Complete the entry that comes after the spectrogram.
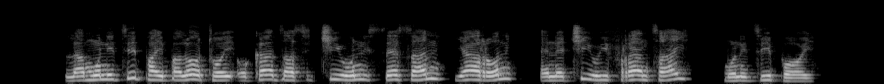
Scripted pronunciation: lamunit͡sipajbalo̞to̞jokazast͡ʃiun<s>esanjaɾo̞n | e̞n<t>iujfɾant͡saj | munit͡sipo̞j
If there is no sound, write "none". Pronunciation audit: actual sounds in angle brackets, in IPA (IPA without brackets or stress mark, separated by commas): s, t͡ʃ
